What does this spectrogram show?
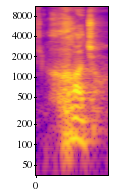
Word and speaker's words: خواجہ: آجامیر کی خواجہ، اس کا تلفظ جو ہے وہ خواجہ ہے، لکھا جاتا ہے خا واو الف اور جیم آگے پھر وہ ہا، تو خواجہ نہیں پڑھیں گے، اسے خواجہ پڑھیں گے، جمع اس کی خواجگان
